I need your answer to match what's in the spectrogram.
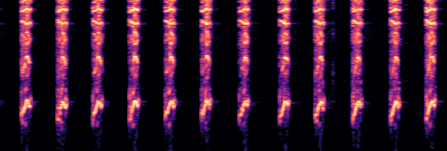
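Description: White-breasted waterhen giving harsh, nasal croaking notes, about twelve evenly spaced at a little over two per second. No other sounds are heard.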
